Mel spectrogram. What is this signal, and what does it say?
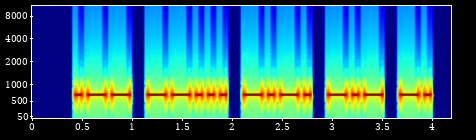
Morse code, heard as a keyed tone, about 20 wpm, 700 Hz. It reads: W7CKN
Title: USA Call Signs - 5 Characters - 8x Character Spacing - 20wpm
